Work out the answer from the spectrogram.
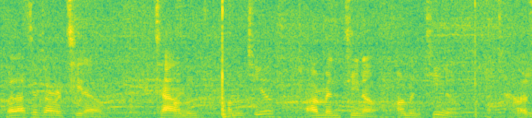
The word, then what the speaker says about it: Armatino: Armatino?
